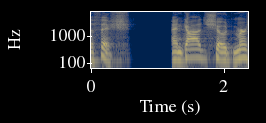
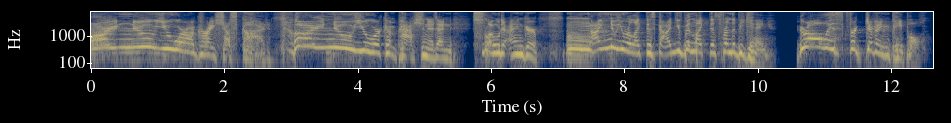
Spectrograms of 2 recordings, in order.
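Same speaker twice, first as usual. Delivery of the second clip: very high, acted, ground out through clenched teeth; 10 semitones higher than usual. Retelling Jonah's prayer to God, acting out Jonah through gritted teeth. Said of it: "saying this prayer through gritted teeth".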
